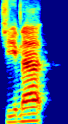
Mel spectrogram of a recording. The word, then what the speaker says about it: GMAT: Is it your GMAT? Is that how you pronounce it? GMAT? – Yeah. Yeah.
